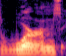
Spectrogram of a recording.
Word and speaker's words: Worms: I know in your notes it says worms. It is written correctly and is pronounced Worms. It is a place in Germany.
